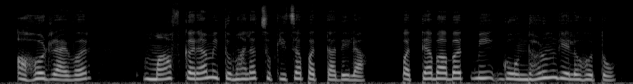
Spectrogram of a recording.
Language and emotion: Marathi, sad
